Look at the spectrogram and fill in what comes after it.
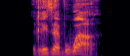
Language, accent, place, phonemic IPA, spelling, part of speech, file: German, Germany, Berlin, /rezɛrˈvo̯aːr/, Reservoir, noun, De-Reservoir.ogg
- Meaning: 1. reservoir (basin or large tank for collecting liquids, usually water) 2. reservoir (large supply of anything, especially natural resources)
